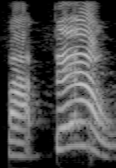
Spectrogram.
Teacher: Papel, então o pel é forte, então o pel é tônico, então é uma palavra oxítona, porque a última sílaba é forte. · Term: sílaba tônica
